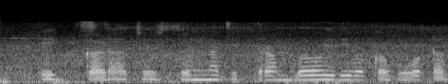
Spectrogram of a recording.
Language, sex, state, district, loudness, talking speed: Telugu, female, Andhra Pradesh, Sri Satya Sai, -19 LUFS, 95 wpm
